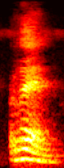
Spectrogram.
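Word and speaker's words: reign: करेंगे, इनको हम साइलेंट कर देंगे, इनका हम उच्चारण नहीं करेंगे। ठीक है, तो पढ़ेंगे क्या, इसको पढ़ेंगे साइन, ये है डिजाइन, फॉरेन, रेन।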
